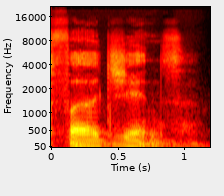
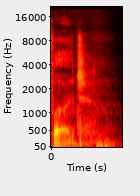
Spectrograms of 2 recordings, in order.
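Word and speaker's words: Fugins: bigger than everybody but fudge is is a part of the pronunciation of my last name so it's it's it's spelled f u g i ns but it's fudin so it's just fuding it works what other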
